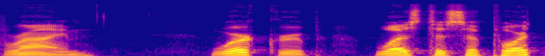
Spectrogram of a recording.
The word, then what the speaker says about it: RYM: main goal of storms R ym pronounced like rhyme work group was to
